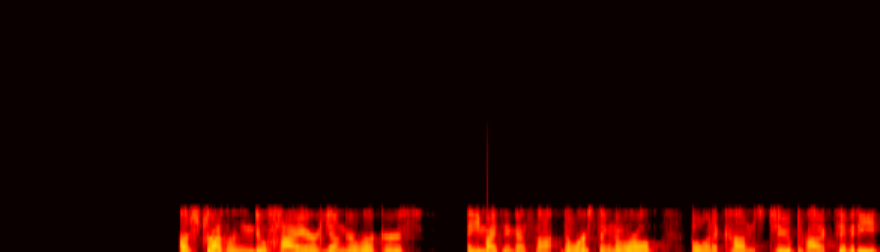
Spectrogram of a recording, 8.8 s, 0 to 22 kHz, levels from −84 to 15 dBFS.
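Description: Across the whole recording the speech carries heavy AMR narrowband mobile codec damage: nothing above 3.8 kHz survives, and the pulse-driven vocal-tract model leaves voicing buzzy and synthetic, which fits a low AMR-NB mode near 6.7 kbps.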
